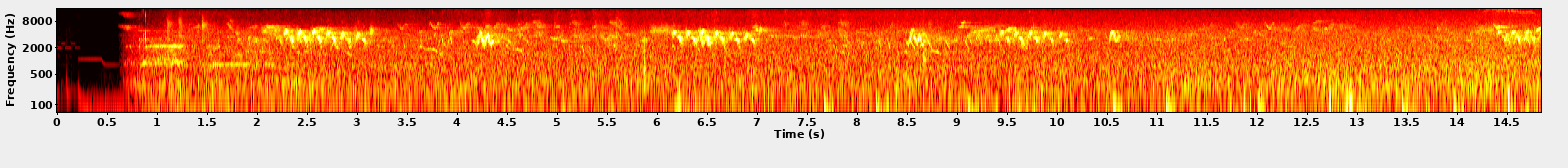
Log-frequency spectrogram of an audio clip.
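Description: Birds calling in tropical forest. Rapid chattering runs of high notes, each about a second long, come several times, with short single calls between them, over a steady outdoor background hiss. The sound starts abruptly under a second in.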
